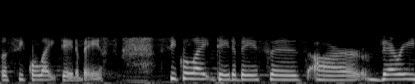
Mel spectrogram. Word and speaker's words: SQLite: as far as the sqlite database uh how is that spelled it is capital SQL lowercase i te and sqlite uh is also commonly pronounced as SQ light so both pronunciations are acceptable now once you received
